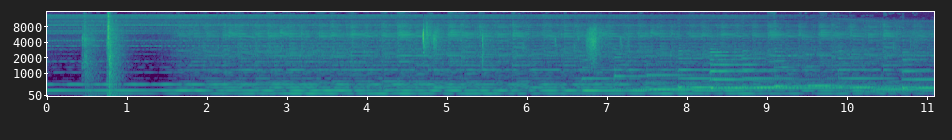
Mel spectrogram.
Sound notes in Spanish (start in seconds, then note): 0.4 sonido al abrir la puerta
